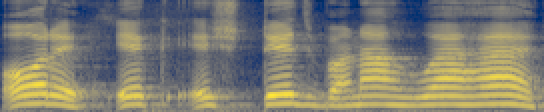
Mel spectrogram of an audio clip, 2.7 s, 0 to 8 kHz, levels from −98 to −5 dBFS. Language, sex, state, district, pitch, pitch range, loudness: Hindi, male, Jharkhand, Garhwa, 225 Hz, 215-235 Hz, -17 LUFS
